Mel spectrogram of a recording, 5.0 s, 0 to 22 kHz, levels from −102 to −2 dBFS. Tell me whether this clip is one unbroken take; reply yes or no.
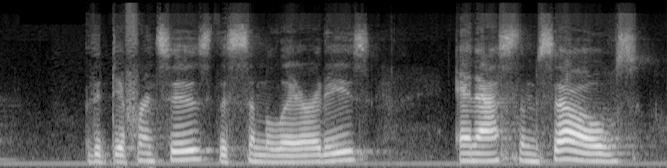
yes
